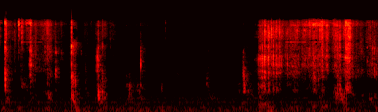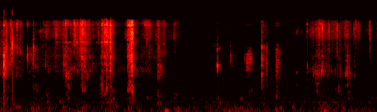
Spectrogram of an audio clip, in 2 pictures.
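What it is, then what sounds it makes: Bar of soap being carved. A craft knife blade scrapes and carves a small, solid, dark blue soap bar held in the hand, cutting fine strands off its face. Bright, crisp scratching and crackling comes in short irregular strokes, with a denser, louder run of shaving a few seconds in, and almost no low end.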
